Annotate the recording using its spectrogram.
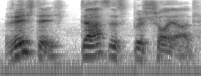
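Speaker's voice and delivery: ordinary delivery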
